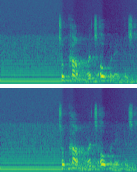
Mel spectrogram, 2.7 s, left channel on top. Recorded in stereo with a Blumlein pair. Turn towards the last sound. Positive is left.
turn(degrees=35)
